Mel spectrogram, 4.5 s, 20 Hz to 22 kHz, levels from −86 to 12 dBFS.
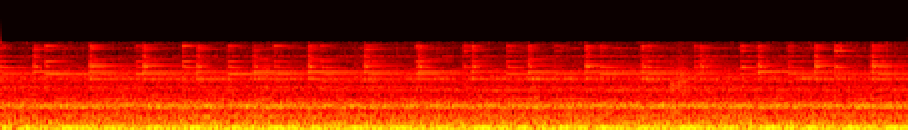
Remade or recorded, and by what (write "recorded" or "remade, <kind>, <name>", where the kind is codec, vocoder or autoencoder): recorded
